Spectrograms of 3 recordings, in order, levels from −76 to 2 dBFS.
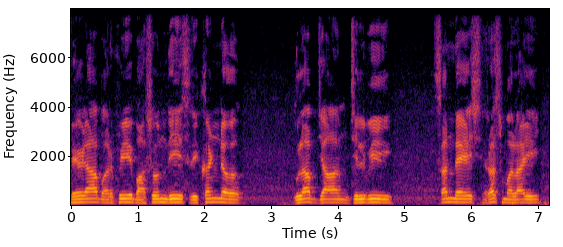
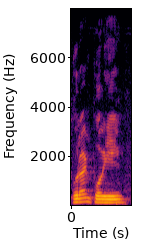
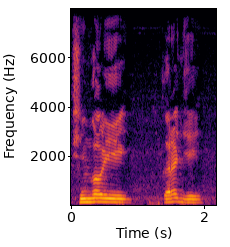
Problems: constant background noise, background conversations at intervals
